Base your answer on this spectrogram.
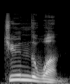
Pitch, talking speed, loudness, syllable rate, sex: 160 Hz, 255 wpm, -14 LUFS, 6.0 syllables/s, male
